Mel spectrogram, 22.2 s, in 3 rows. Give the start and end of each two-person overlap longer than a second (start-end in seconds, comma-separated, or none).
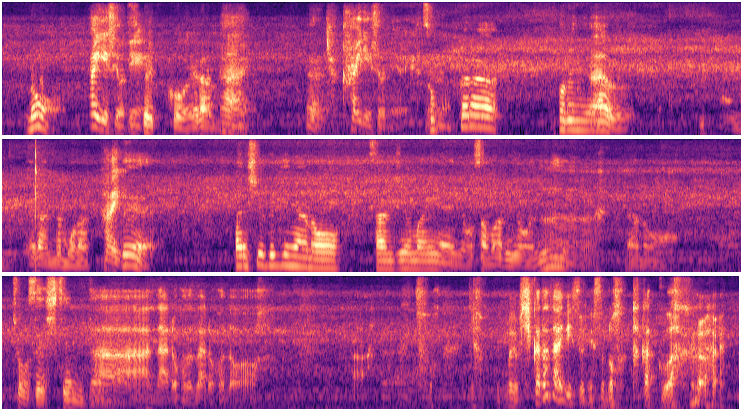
none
